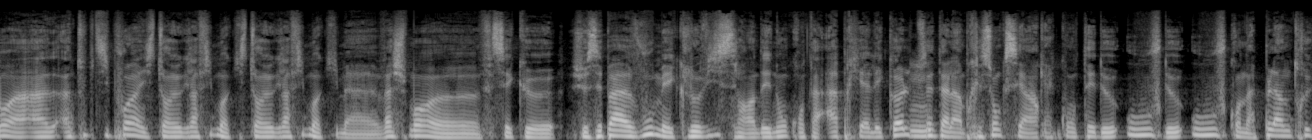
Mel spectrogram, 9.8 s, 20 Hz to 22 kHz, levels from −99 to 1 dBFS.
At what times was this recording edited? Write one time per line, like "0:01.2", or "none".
0:01.8
0:03.7
0:04.2
0:05.5
0:07.8
0:08.7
